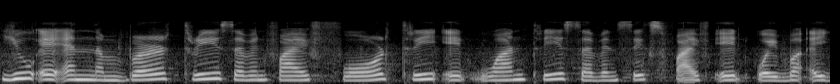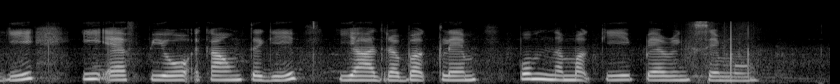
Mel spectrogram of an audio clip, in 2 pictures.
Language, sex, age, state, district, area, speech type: Manipuri, female, 30-45, Manipur, Chandel, rural, read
